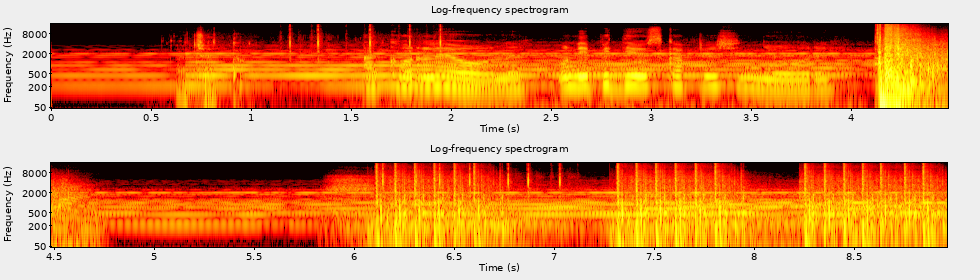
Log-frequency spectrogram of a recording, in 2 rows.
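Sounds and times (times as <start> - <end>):
sustained music bed in a crime film trailer: 0.5 - 8.9
speech: 0.6 - 4.5
rapid machine-gun fire in a crime film trailer: 4.1 - 4.7, 6.0 - 8.9.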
